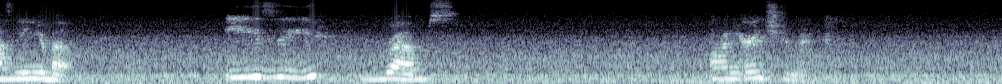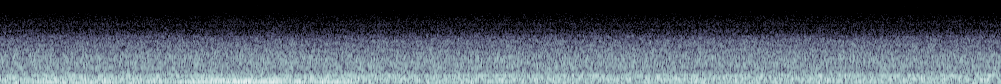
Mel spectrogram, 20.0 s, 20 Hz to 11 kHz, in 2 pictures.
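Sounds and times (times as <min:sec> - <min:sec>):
background hum and hiss: 0:00.0 - 0:20.0.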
